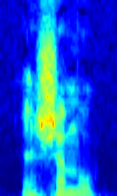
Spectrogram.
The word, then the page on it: chameau: France; [ʃa.mo]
